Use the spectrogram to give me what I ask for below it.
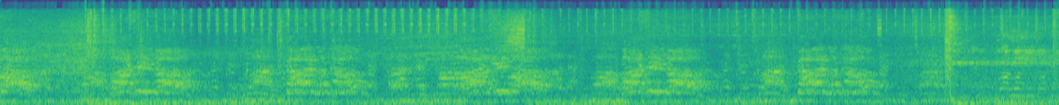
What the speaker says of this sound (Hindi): हजारों लोगों की भीड़ पाकिस्तान मुर्दाबाद के नारे लगा रही है।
